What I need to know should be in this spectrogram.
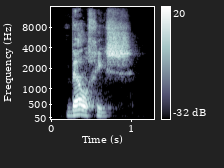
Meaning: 1. Belgian (of or pertaining to Belgium or its people) 2. Belgic (pertaining to the Low Countries)
- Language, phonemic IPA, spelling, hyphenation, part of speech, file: Dutch, /ˈbɛl.ɣis/, Belgisch, Bel‧gisch, adjective, Nl-Belgisch.ogg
